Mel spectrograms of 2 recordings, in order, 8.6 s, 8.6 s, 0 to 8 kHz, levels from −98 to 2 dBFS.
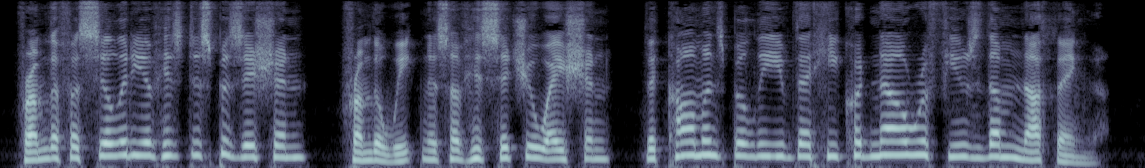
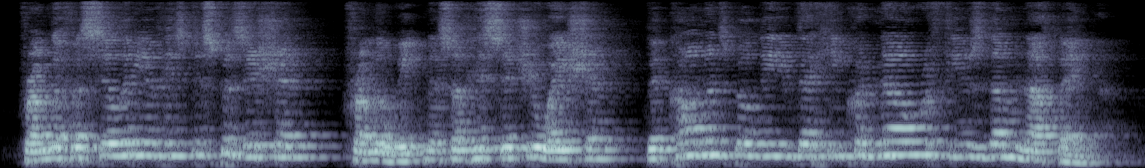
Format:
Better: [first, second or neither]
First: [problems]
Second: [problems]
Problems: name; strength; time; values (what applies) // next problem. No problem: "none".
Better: first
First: none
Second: room echo; dies away in 0.6 s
